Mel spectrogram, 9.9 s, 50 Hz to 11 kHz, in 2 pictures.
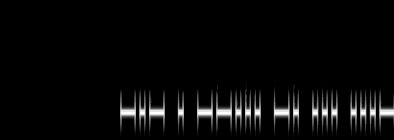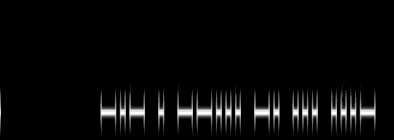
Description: Morse code, heard as a keyed tone, about 20 wpm, 700 Hz. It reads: KE7NSV KE7NSV
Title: USA Call Signs - 6 Characters - Repeated 2x - 20wpm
